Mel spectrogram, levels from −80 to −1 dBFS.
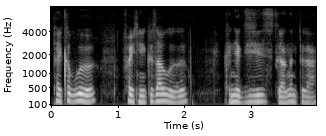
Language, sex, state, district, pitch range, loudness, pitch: Wancho, male, Arunachal Pradesh, Longding, 140-155 Hz, -24 LUFS, 150 Hz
